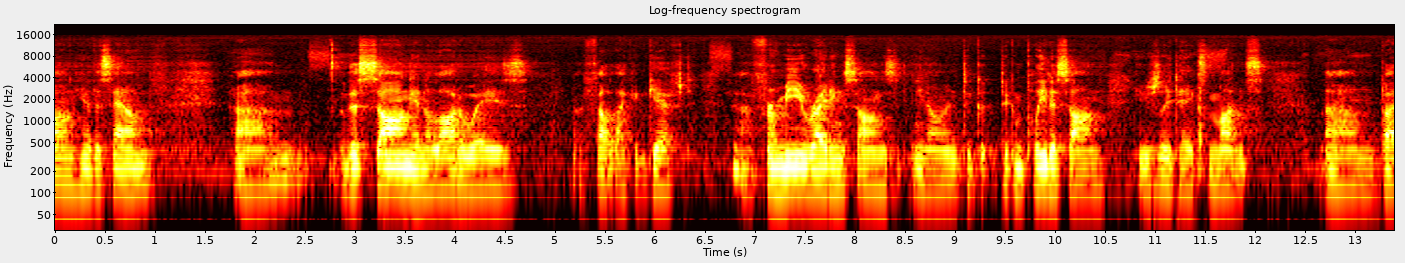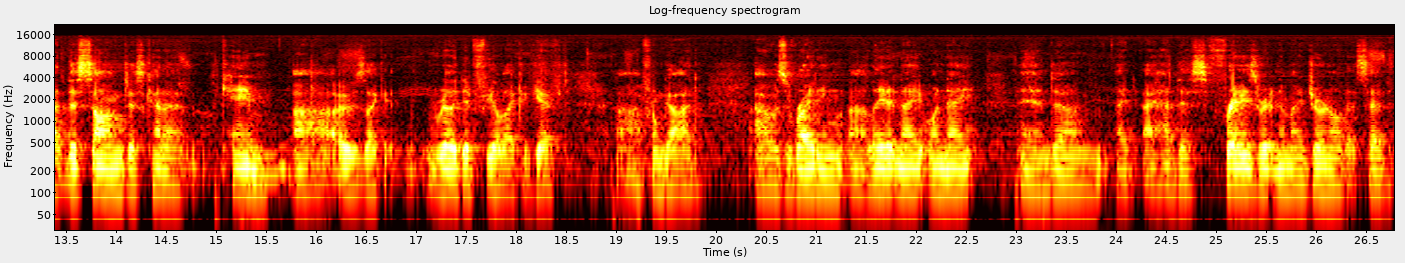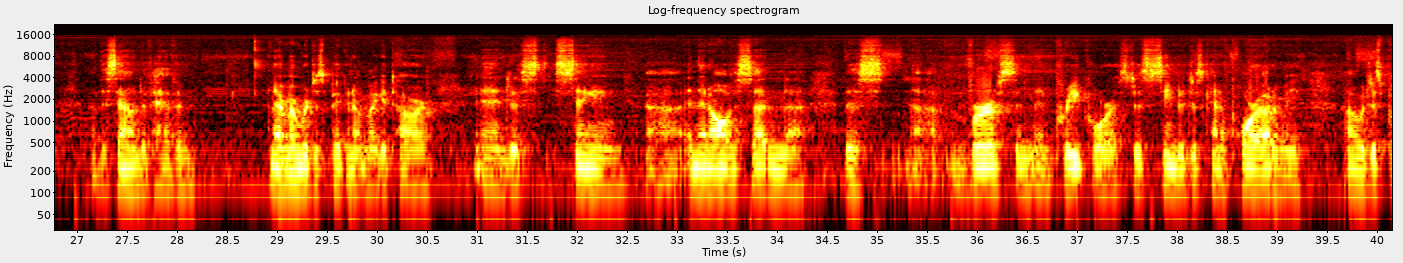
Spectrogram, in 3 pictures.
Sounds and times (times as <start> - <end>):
Music: 0.0 - 40.1
Speech: 0.0 - 40.1.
